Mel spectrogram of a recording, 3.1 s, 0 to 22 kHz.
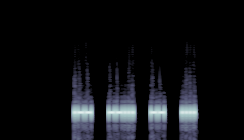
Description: Morse code, heard as a keyed tone, about 53 wpm, spaced as for 29 wpm, 700 Hz. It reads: W7MH
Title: USA Call Signs - 4 Characters - 3x Character Spacing - 50wpm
